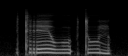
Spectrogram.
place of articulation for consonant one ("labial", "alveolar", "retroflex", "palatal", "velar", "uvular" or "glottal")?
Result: alveolar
